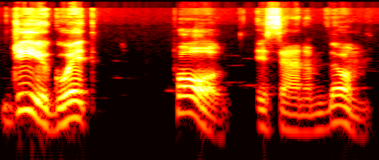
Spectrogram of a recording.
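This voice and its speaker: Working through a language lesson on his livestream, a man offers casual commentary with jokes and mock exclamations. His mid-range voice is very animated but slow, a little mellow, and has a breathy edge.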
